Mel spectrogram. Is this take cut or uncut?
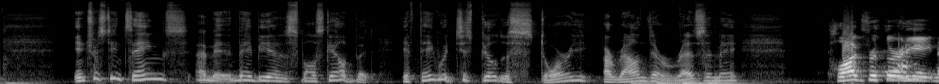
cut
